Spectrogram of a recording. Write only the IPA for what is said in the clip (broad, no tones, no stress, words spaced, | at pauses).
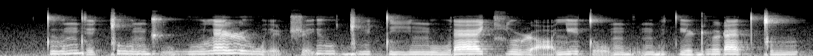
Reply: tɯndḛ ǀund͡ʒṵ vulæ ɭɯwḛʈ͡ʂḛ ɾʲuɡ͡ǀy ti n̪u ɾæt͡ɕu ɭɑ̰ lʲet o̰ mbṵmbytɾʲeɖʱɯ ɽæt ǀɯ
